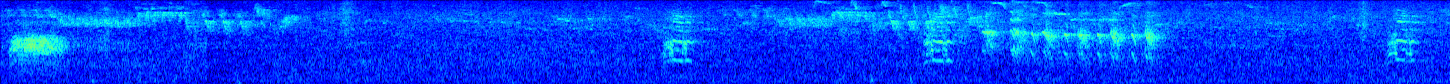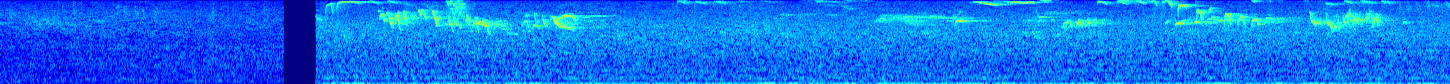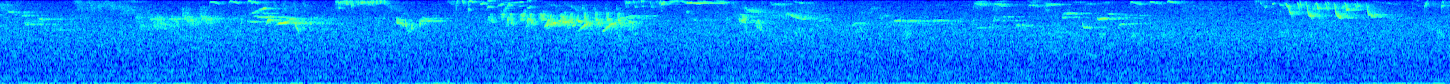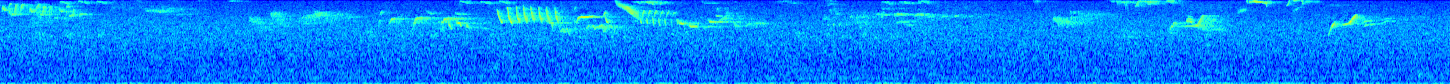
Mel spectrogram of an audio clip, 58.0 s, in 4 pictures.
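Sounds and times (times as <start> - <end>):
faint outdoor hiss: 0.0 - 58.0
small birds chirping and trilling: 17.7 - 58.0.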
